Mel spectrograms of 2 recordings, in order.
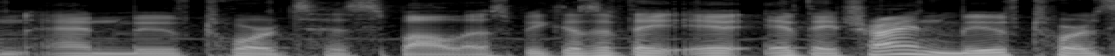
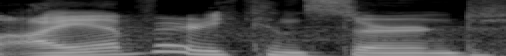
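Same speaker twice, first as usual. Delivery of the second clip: voice cracking and breaking on the words; 4 semitones higher than usual. Closing out a gaming video for viewers, voice cracking mid-sentence. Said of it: "sorry about the voice crack".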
